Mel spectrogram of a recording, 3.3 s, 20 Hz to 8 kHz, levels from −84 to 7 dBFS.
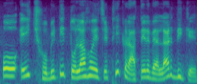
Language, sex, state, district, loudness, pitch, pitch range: Bengali, male, West Bengal, Dakshin Dinajpur, -13 LUFS, 205 Hz, 185-225 Hz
